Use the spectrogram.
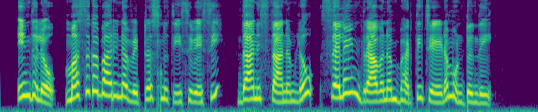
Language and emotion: Telugu, neutral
